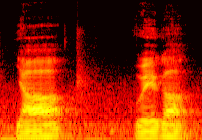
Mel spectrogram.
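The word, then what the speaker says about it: 야훼: 어 알게 되니깐 어 그것은 여호와보다는 야외가 어 더 가까운 발음이다.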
